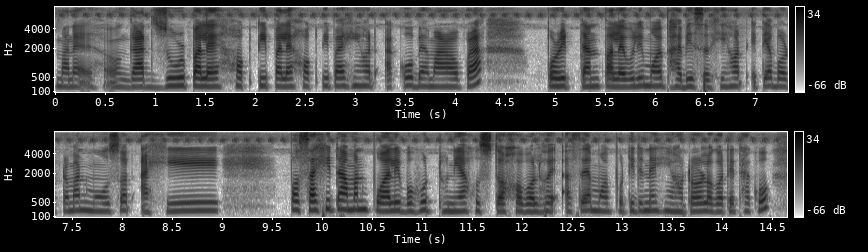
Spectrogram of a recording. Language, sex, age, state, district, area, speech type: Assamese, female, 30-45, Assam, Majuli, urban, spontaneous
